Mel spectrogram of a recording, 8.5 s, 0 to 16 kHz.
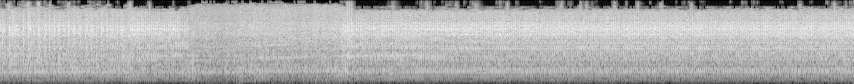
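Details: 1998 Toyota Sienna petrol engine that runs well: harsh, hissy, raspy roar whose tone climbs when revved from 2000 to 4000 rpm. Owner says it sounds strongest from the manifold and beneath. Cause unknown.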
